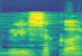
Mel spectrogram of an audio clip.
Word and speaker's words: milisekon: Nah, ini T-nya 40 milisekon ya. Awas jangan yang bacanya jangan ms ya. 40 milisekon.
